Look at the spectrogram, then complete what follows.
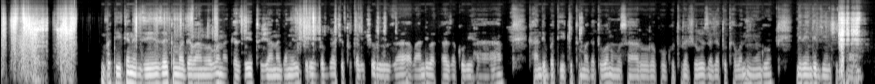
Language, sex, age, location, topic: Kinyarwanda, male, 25-35, Musanze, finance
